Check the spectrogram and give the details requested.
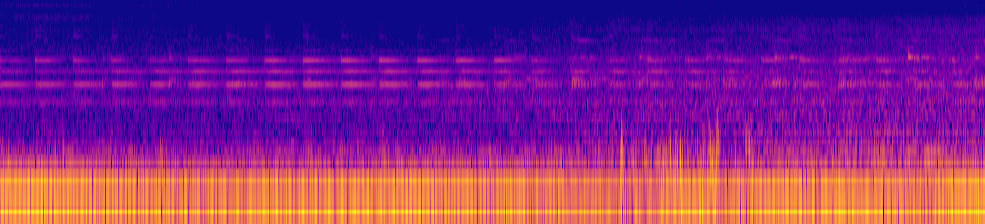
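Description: BNSF freight train approaching behind two diesel-electric locomotives, their engines giving a steady low rumble. A steady high-pitched tone rides over it and fades out about halfway through.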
